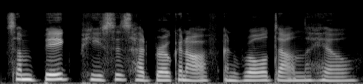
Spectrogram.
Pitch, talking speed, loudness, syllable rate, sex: 195 Hz, 180 wpm, -18 LUFS, 4.0 syllables/s, female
